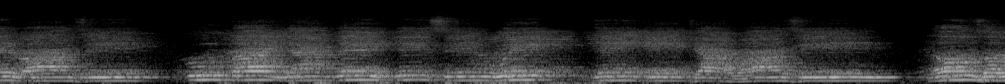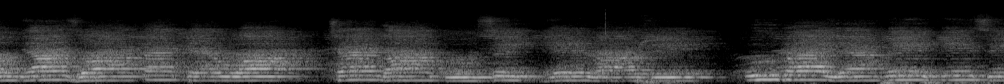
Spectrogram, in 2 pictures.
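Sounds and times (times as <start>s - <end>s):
man chanting into a microphone: 0.0s - 20.0s.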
